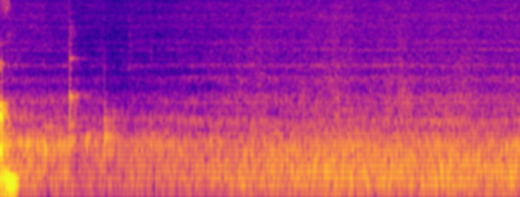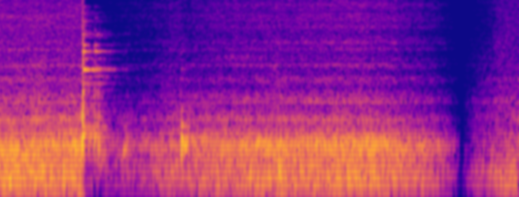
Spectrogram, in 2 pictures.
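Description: A steady soft hiss from a gas burner heating olive oil in a stainless steel skillet, with a few faint clinks. The hiss cuts out briefly about six seconds in, then resumes.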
